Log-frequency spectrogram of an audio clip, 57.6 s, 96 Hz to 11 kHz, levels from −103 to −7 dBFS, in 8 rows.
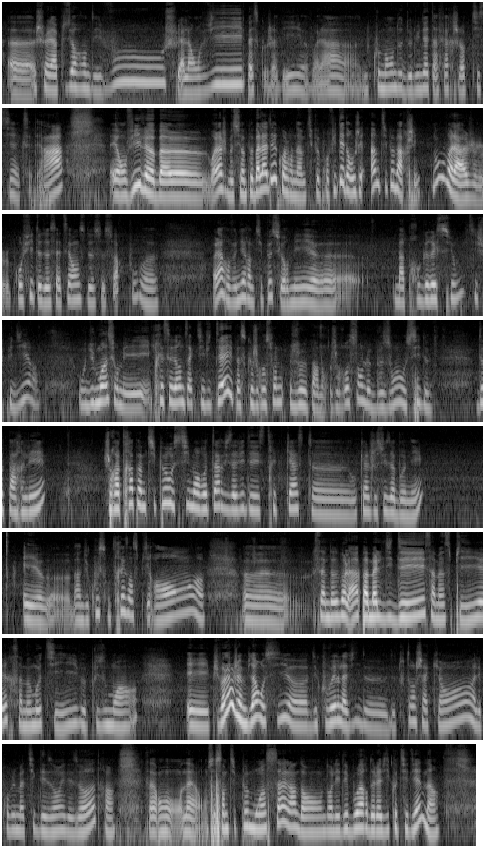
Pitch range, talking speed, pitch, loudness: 185-240 Hz, 190 wpm, 210 Hz, -36 LUFS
